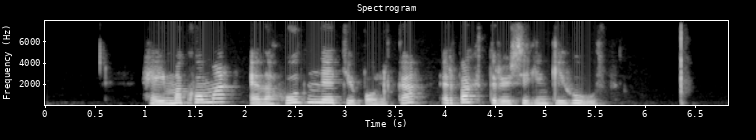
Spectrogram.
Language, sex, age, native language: Icelandic, female, 30-39, Icelandic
